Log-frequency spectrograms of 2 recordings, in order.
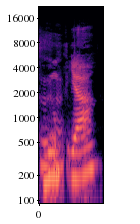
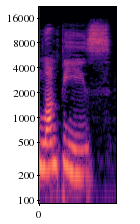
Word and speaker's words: lumpia: Am I pronouncing that right? Yes, lumpia. We've had some some names. People will come in, it's really funny. They'll be like, "Oh, I want some lumpies."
